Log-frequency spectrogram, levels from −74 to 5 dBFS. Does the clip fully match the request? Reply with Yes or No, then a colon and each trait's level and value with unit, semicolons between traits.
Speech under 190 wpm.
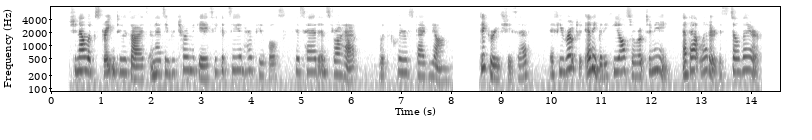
No: average, 200 wpm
